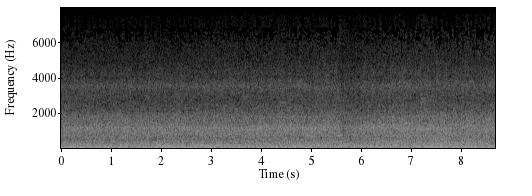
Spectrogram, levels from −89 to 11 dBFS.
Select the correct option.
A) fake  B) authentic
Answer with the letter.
B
